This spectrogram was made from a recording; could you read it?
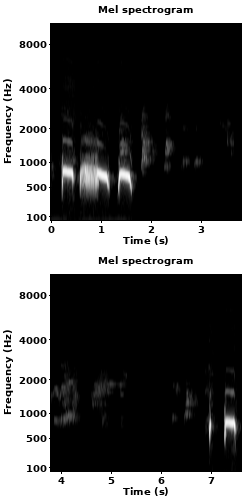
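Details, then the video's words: Decoy spotted dove cooing: a phrase of three mellow low coos at the start, a long stretch of near silence with faint soft noises, then the coos begin again at the end. "Chim cu gáy mồi đẹp mã gáy cực sung - dùng kích bổi hiệu quả"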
